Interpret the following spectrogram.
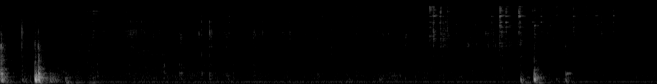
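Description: Costume jewelry being handled: a few light metal clinks and rattles, with a sharper knock just after the start and another cluster of clinks about four to five seconds in.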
